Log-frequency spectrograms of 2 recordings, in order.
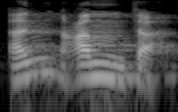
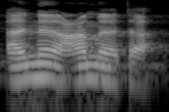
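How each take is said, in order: First: The m is held with no vowel after it. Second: An extra vowel is added after the m. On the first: The speaker calls it right. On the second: The speaker calls it wrong.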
